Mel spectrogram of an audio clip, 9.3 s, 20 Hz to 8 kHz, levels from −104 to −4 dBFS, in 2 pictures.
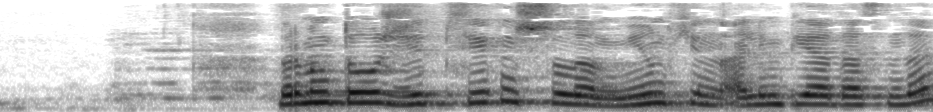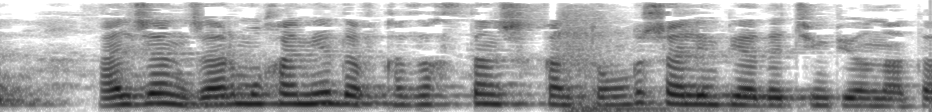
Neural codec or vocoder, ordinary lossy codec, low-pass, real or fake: none; MP3, 32 kbps; 7.2 kHz; real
